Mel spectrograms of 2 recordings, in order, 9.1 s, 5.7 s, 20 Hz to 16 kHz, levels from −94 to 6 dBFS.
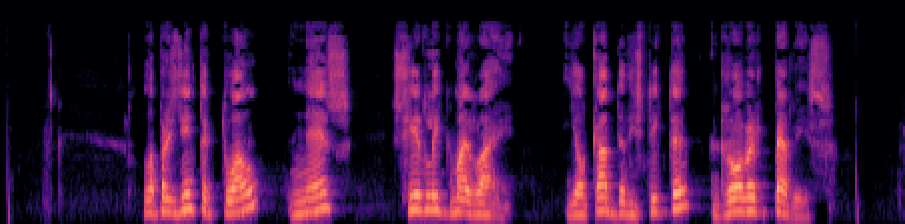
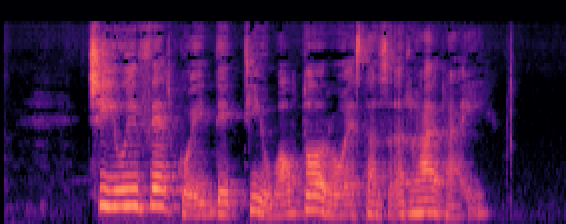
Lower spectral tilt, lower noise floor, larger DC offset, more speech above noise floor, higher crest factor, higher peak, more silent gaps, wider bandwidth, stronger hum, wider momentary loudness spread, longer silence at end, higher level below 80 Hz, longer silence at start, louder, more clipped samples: first, -5.5 dB/octave vs -3 dB/octave; about the same, -69 dBFS vs -70 dBFS; neither; about the same, 48 dB vs 46 dB; about the same, 20 dB vs 22 dB; about the same, -2 dBFS vs -4 dBFS; neither; about the same, 11.5 kHz vs 11.5 kHz; neither; second, 17 LU vs 24 LU; about the same, 0.8 s vs 0.8 s; second, -72 dBFS vs -66 dBFS; first, 1.45 s vs 0.9 s; about the same, -21 LUFS vs -23 LUFS; neither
